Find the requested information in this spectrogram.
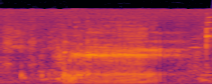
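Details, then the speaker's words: Man deliberately belching at a Berlin brunch buffet for a hidden-camera prank: one long, loud, sustained voiced belch lasting over a second, with a short grunt before it. Burping. "ihm macht es richtig spaß immer wieder lässt er es krachen manch einer findet es lustig oder doch nicht"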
